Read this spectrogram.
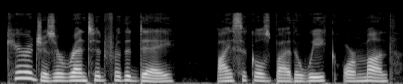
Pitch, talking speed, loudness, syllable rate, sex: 170 Hz, 180 wpm, -18 LUFS, 5.4 syllables/s, female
